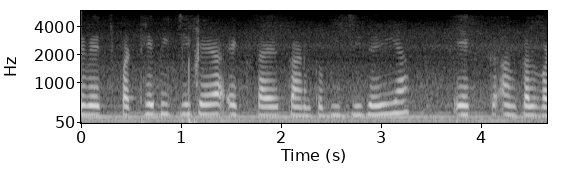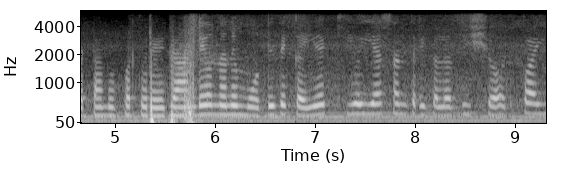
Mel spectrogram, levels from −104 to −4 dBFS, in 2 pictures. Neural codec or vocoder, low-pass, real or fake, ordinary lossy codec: none; 5.4 kHz; real; none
